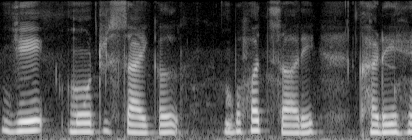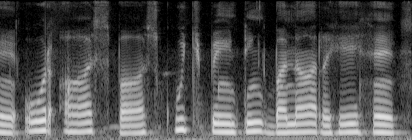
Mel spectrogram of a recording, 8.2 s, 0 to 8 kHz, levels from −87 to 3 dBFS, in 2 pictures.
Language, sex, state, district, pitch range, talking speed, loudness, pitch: Hindi, female, Punjab, Fazilka, 170-195 Hz, 110 wpm, -15 LUFS, 175 Hz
